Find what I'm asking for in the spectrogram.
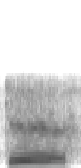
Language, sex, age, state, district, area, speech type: Urdu, male, 18-30, Bihar, Purnia, rural, conversation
